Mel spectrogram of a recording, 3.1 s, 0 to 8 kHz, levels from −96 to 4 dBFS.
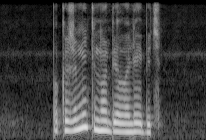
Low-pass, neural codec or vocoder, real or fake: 7.2 kHz; codec, 16 kHz, 4 kbps, FreqCodec, larger model; fake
